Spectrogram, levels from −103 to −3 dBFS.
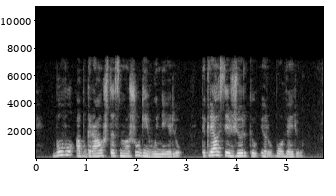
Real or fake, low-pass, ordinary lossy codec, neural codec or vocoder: real; 7.2 kHz; MP3, 96 kbps; none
